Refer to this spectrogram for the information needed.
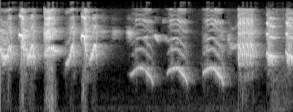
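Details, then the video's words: Black-winged myna in a tutor and lure recording of easily copied song phrases: harsh scratchy notes, then three clear arched whistles dropping in pitch, followed by more rasping bursts. "Pancingan Plus Masteran Burung Jalak Putih full Isian Mudah Di Tiru"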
